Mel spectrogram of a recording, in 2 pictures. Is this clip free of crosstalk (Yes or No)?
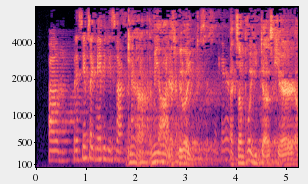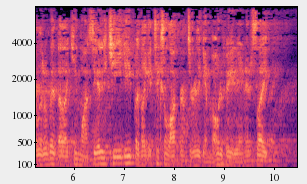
No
